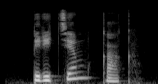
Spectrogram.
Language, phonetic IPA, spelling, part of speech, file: Russian, [ˈpʲerʲɪt ˈtʲem kak], перед тем как, conjunction, Ru-перед тем как.ogg
- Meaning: before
